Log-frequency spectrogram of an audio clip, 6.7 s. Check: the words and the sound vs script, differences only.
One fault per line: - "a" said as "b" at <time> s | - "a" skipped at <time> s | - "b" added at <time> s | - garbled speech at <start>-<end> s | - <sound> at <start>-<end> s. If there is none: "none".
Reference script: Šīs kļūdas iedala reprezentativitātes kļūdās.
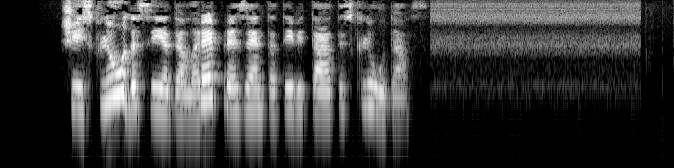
none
